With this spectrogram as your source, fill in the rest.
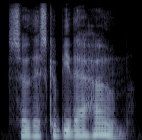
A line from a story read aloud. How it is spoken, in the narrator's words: Annie murmurs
